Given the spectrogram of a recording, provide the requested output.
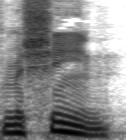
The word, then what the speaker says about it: machine: a consonant as Archbishop CH in some French words not yet assimilated sounds like sh as machine Shay C according to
